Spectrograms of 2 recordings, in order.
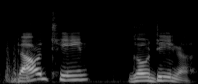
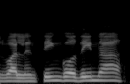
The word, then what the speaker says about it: Valentin Godina: Swanson I'm in here with make sure I pronounce this right Valentine godina I get right yes so you have the folks a moment to tell a little bit who you are hello my name is Valentin godina I am running for City Council of Victorville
